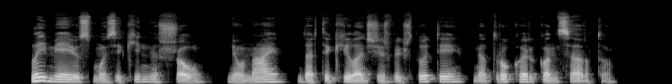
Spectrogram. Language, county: Lithuanian, Vilnius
